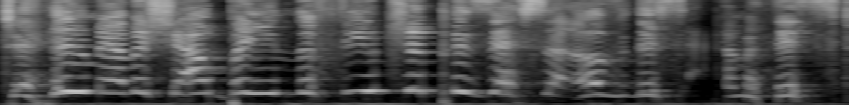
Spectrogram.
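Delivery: terrible put-on British accent, very high and loud. Reading aloud a nineteen seventy-two warning letter: terrible british accent. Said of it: "I'm going to do in a terrible British accent".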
